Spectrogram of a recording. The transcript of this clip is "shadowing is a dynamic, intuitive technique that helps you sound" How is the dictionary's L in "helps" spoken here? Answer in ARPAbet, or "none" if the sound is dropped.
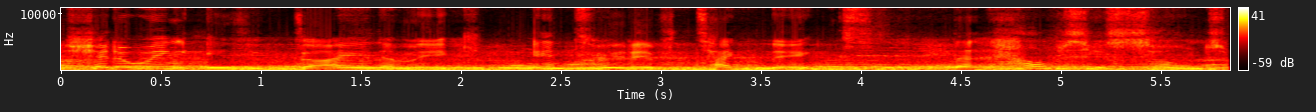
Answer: L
